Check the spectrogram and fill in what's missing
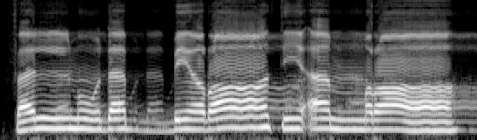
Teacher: ری مدبرات و ری امرا هر دو تفخیم میشه، یعنی درشت تلفظ میشه، و الفش هم مثل آی فارسیه، صدای آ با حروف مفخمه همون آی معمولی خوانده میشه مثل حالت فارسی.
